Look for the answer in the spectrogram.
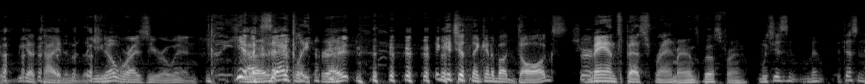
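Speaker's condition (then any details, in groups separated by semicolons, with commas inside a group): No condition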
